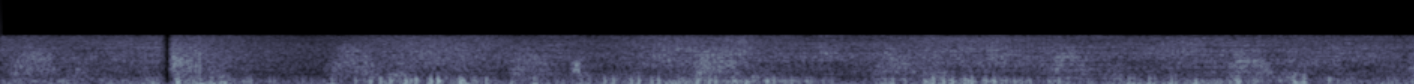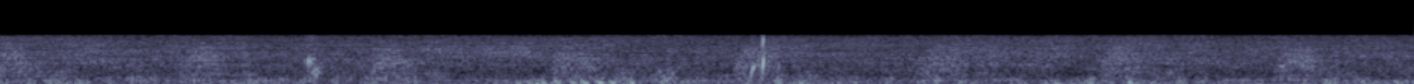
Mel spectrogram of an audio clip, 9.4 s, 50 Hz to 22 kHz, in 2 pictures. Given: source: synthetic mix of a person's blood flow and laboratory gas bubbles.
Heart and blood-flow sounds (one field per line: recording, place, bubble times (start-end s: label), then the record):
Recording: Doppler ultrasound of blood flow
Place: subclavian vein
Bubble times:
1.89-1.97 s: bubbles
3.06-3.14 s: bubbles
4.29-4.39 s: bubbles
5.72-5.80 s: bubbles
6.87-7.00 s: bubbles
7.17-7.34 s: bubbles
From the record:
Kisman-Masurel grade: 122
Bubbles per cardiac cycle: 1 to 2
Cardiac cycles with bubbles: 10 to 50%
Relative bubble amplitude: moderate (0.250 to 0.450)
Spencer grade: 2 (many but less than half of the cardiac periods contain bubble signals, singularly or in groups)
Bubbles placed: anywhere in the cardiac cycle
